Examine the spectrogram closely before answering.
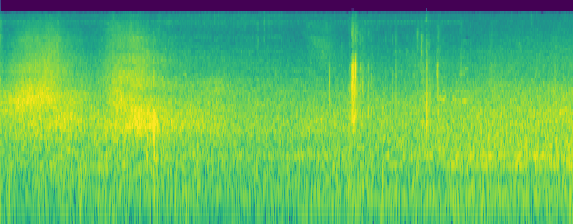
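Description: Highway traffic going by, a rushing noise that swells twice in the first second and a half and then eases off, with a couple of sharp clicks a little past halfway.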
